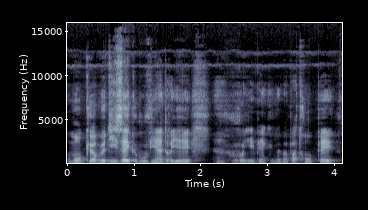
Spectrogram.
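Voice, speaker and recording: A man's voice: a little slow, darkish tone. A man reading aloud gives voice to a pious, anxious young woman, speaking in a raised, pleading tone. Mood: weary tender. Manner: pleading, emotional, raised pitch.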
